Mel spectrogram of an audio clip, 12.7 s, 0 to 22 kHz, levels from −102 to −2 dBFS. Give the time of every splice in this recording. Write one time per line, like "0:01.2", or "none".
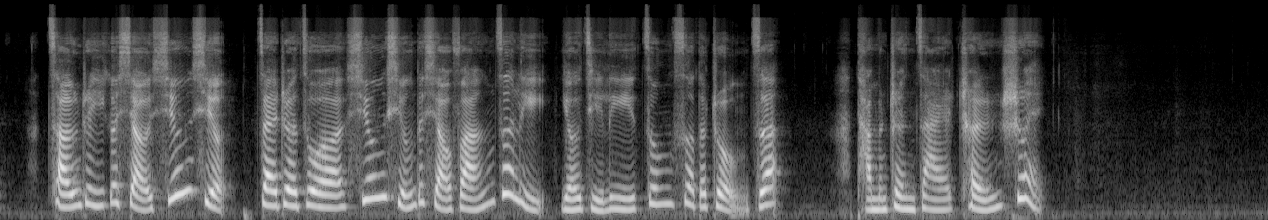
0:02.5
0:05.6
